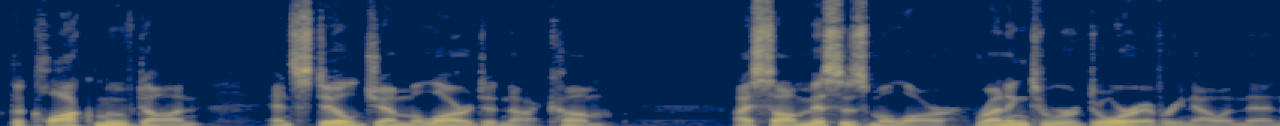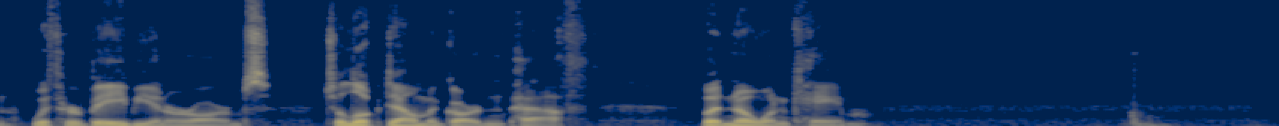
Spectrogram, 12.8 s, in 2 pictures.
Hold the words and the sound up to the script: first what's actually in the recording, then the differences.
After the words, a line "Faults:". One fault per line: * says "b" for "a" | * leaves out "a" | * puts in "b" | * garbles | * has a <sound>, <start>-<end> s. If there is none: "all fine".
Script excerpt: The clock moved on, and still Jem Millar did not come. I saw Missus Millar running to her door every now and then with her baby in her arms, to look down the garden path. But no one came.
The clock moved on, and still Jem Millar did not come. I saw Missus Millar running to her door every now and then with her baby in her arms, to look down the garden path. But no one came.
Faults:
* has a thud, 12.0-12.5 s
